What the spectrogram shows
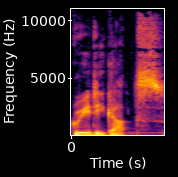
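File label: "greedy guts", British English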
